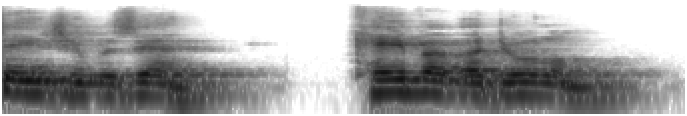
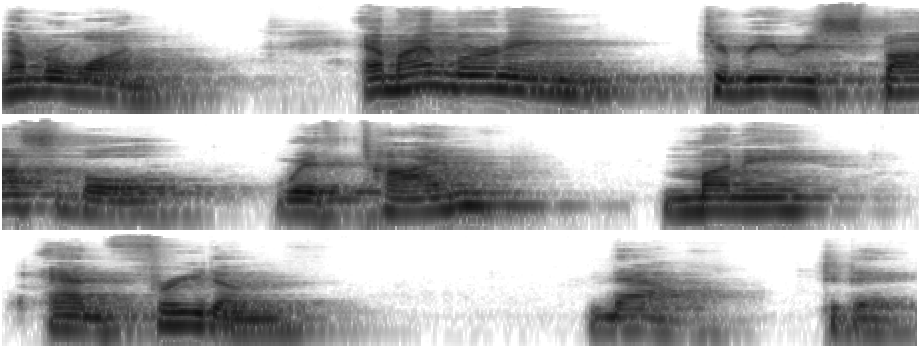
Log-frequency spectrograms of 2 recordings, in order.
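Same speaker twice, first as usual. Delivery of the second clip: unhurried, slow, measured, deliberate reading. Speaker reading reflection questions to listeners, slowly. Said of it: "I'm going to read them slowly".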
